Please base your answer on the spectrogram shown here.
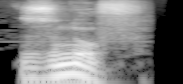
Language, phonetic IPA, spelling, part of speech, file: Polish, [znuf], znów, adverb, Pl-znów.ogg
